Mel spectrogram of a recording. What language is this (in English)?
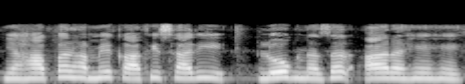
Hindi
